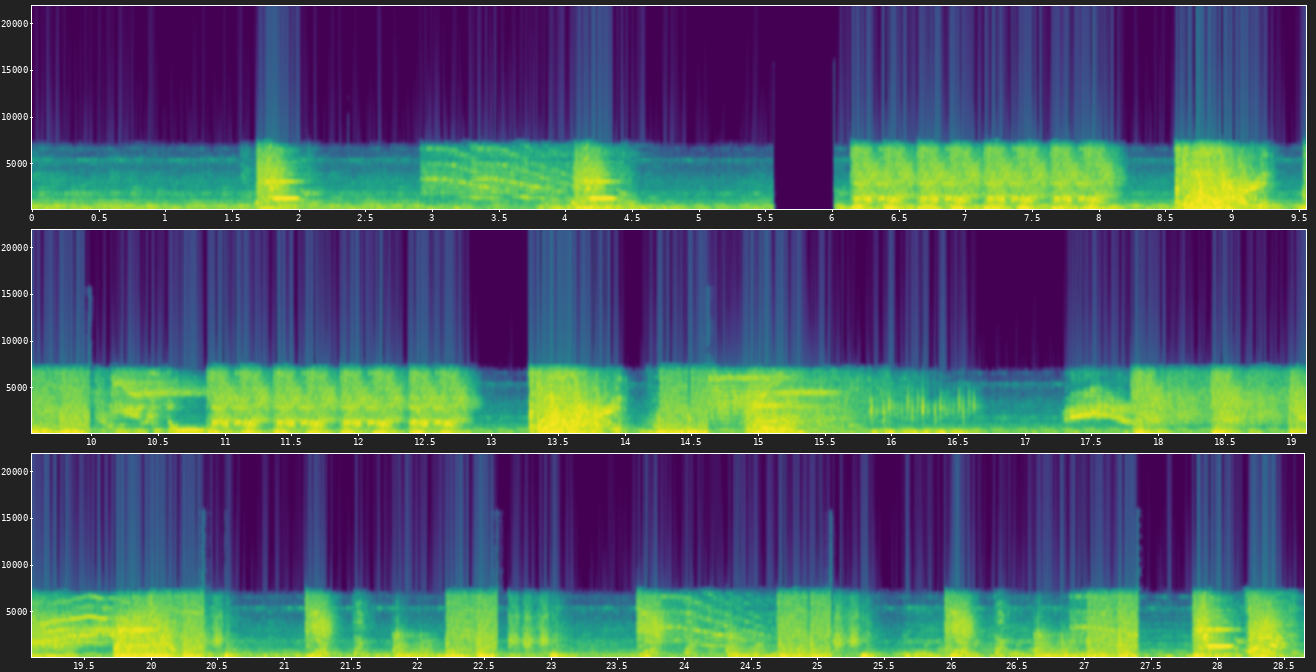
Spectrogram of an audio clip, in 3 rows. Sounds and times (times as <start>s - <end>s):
Music: 18.0s - 28.6s.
